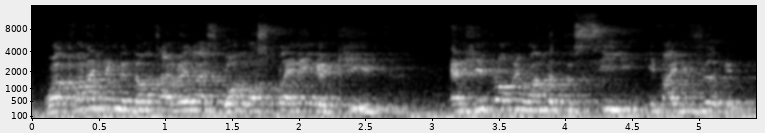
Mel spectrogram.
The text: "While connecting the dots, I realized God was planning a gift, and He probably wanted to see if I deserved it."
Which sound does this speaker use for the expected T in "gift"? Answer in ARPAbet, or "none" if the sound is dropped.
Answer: none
